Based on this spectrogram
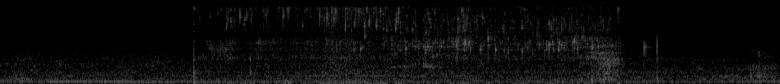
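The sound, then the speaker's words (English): Dry ice bubbling in a bowl of water starts abruptly: a steady churning fizz with crackly pops that lasts about four seconds before cutting off, leaving quiet background hum. “Now it's a bubbling witch's cauldron.”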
